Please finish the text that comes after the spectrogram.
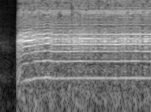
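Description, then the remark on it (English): A turkey hen long call blown on a game call as loud as possible while holding pressure, drawn out as one loud, raspy, buzzing note that holds a steady pitch for about two seconds, with no talking. “So you want to be able just to pick a call up and make your loudest hen long.”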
